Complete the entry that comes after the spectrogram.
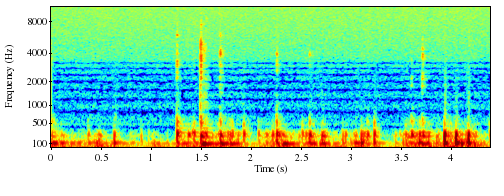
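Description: Long nails scratch the hollow steel wire-mesh dome grille of a Blue Yeti microphone. The scraping comes through as a dense run of muffled, low thumps and rasps, almost all bass with little high end, each stroke dying away quickly.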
